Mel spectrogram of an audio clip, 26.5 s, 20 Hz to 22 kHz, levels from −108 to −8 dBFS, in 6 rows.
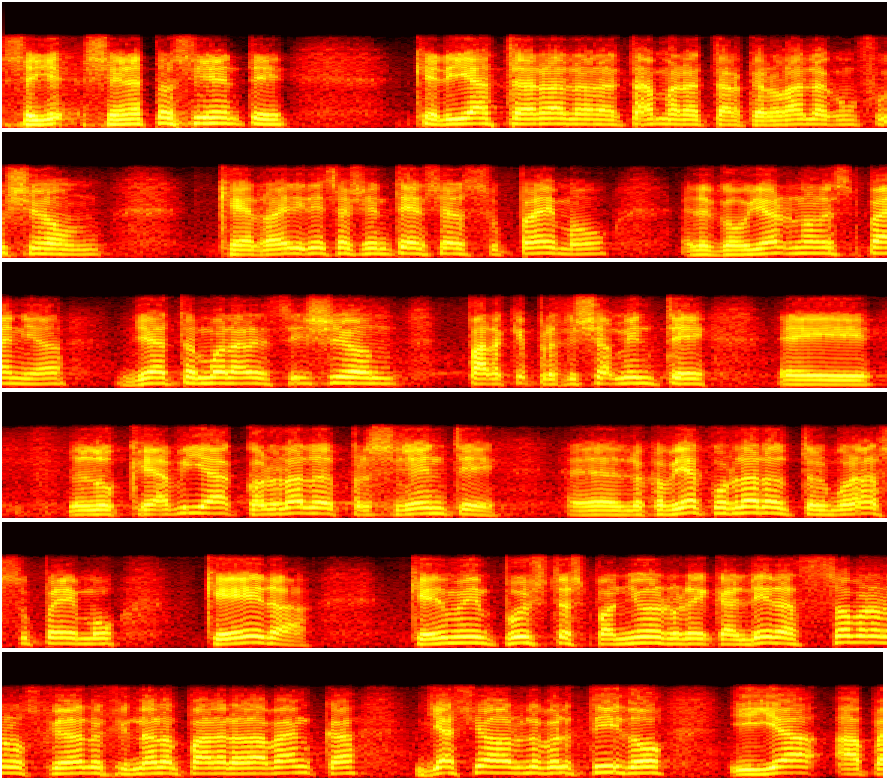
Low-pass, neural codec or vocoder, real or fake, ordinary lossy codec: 7.2 kHz; codec, 16 kHz, 0.4 kbps, LongCat-Audio-Codec; fake; Opus, 24 kbps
